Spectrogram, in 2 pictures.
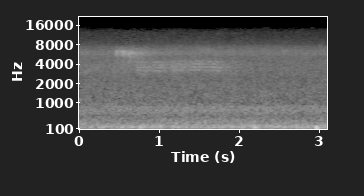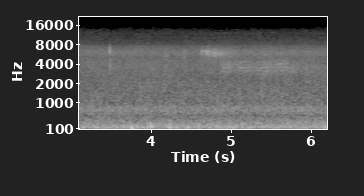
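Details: A Black-capped Chickadee on a rainy day in forest on the New York–Pennsylvania border gives two faint chick-a-dee calls about four seconds apart: high thin opening notes, then buzzy dee notes, over a steady low rumble.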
